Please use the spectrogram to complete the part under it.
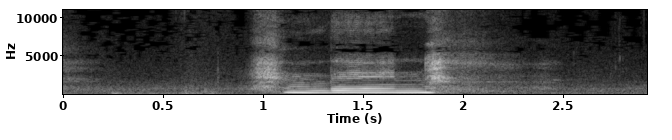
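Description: A young woman hums a long, steady note.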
